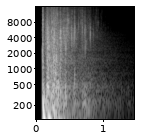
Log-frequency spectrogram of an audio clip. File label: Golem Grenade Explosion; Warframe; Attacks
